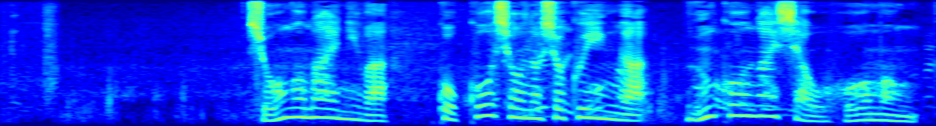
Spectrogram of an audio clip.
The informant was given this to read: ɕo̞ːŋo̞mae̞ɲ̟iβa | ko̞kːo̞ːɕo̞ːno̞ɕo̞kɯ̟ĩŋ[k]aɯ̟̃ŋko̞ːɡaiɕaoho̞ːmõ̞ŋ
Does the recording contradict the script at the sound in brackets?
yes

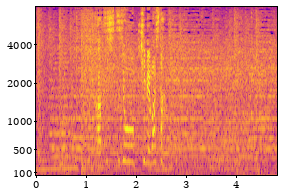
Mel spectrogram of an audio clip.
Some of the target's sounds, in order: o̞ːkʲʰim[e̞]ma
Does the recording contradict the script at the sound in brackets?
no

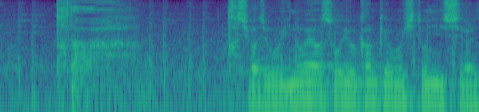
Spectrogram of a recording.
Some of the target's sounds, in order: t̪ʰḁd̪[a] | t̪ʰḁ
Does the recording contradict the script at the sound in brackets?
no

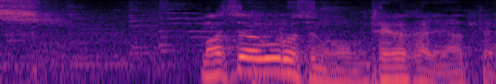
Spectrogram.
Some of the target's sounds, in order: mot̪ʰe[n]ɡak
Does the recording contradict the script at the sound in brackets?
yes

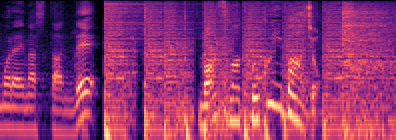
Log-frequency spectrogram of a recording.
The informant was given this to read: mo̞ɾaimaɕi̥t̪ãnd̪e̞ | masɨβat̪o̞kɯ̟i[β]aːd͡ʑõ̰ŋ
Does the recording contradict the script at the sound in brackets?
yes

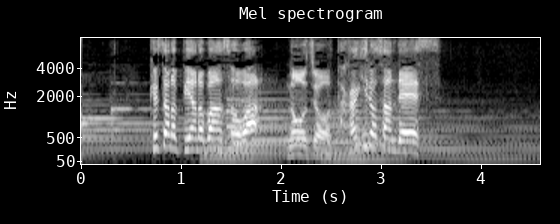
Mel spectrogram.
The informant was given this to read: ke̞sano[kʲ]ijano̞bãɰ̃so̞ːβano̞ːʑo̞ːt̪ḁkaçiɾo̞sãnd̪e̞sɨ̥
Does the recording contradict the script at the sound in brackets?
yes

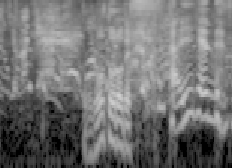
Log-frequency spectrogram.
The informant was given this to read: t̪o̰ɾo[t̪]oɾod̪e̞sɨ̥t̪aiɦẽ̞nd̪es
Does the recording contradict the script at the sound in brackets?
no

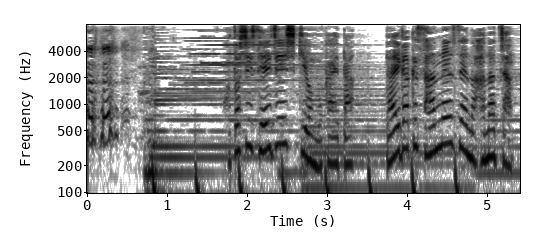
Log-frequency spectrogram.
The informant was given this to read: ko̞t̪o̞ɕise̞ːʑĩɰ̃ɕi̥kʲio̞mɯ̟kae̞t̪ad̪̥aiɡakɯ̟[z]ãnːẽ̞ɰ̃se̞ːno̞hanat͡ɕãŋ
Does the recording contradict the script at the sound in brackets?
yes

